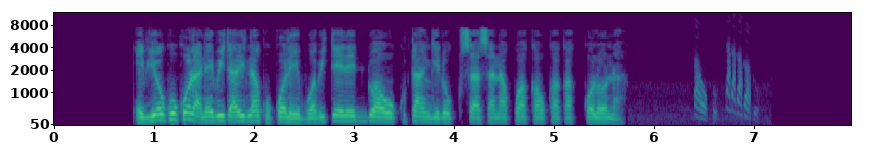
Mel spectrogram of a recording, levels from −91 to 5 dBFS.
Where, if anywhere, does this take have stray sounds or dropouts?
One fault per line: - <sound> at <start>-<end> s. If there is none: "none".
- chirp at 6.4-7.1 s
